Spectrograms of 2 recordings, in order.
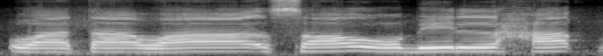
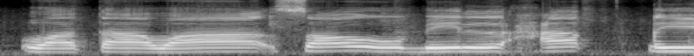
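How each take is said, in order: First: হাক cut off on the k, final vowel dropped; stopping pause form. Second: হাক্কি said with full final ki vowel; full reading without stop. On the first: Teacher shows stopping at the verse end, clipped final. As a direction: stop on হাক with no vowel after. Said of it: "এখন যদি ওয়াকফ করি তাহলে". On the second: Teacher shows the reading before the pause, full ending. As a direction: read হাক্কি to the end, vowel included. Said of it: "এখন যদি ওয়াকফ করি". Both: Shown as a demonstration.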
